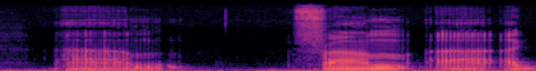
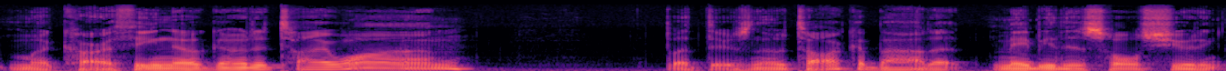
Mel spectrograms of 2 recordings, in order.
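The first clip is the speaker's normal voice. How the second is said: ordinary delivery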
